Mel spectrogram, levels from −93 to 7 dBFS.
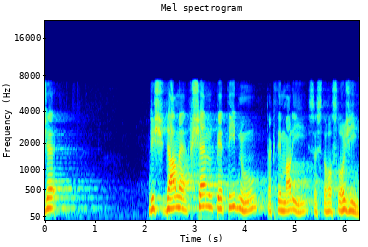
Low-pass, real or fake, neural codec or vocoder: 7.2 kHz; real; none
